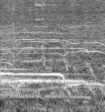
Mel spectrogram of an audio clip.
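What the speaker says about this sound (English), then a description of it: "You're cheering. Don't cheer for that." Audience at a rally cheering and calling out, a steady dense crowd roar with a few voices rising above it, sustained and fairly loud throughout.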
